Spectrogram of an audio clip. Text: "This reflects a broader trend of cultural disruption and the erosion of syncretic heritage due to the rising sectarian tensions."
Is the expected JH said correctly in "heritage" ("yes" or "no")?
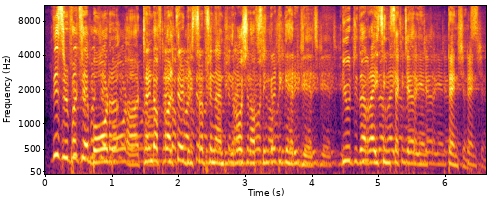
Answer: no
